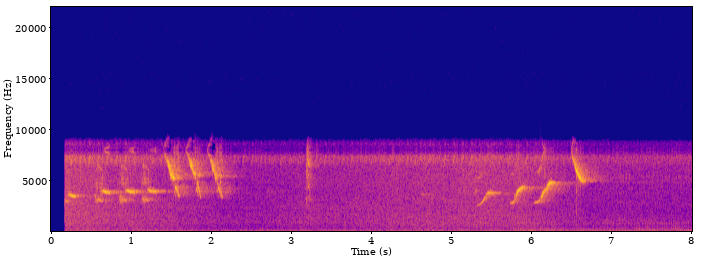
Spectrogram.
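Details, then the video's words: Double-collared seedeater song, from a comparison of the Peteleco and Desejo song styles: high, sharp rising and falling whistled notes in quick clusters, a brief pause, then another run of upslurred notes over low background rumble. "Papa Capim Peteleco Vs Papa Capim Desejo"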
